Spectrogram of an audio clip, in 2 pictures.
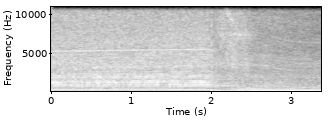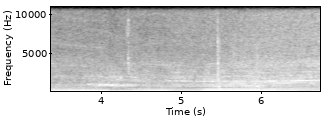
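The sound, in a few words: Dewbauchee Seven-70 car engine in video game GTA Online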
